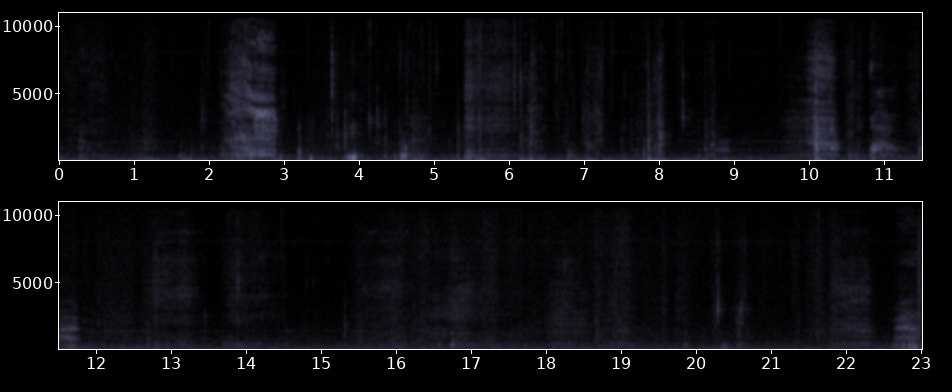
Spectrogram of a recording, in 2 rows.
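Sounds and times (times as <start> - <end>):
person chewing food: 1.8 - 9.7, 19.8 - 20.8.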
